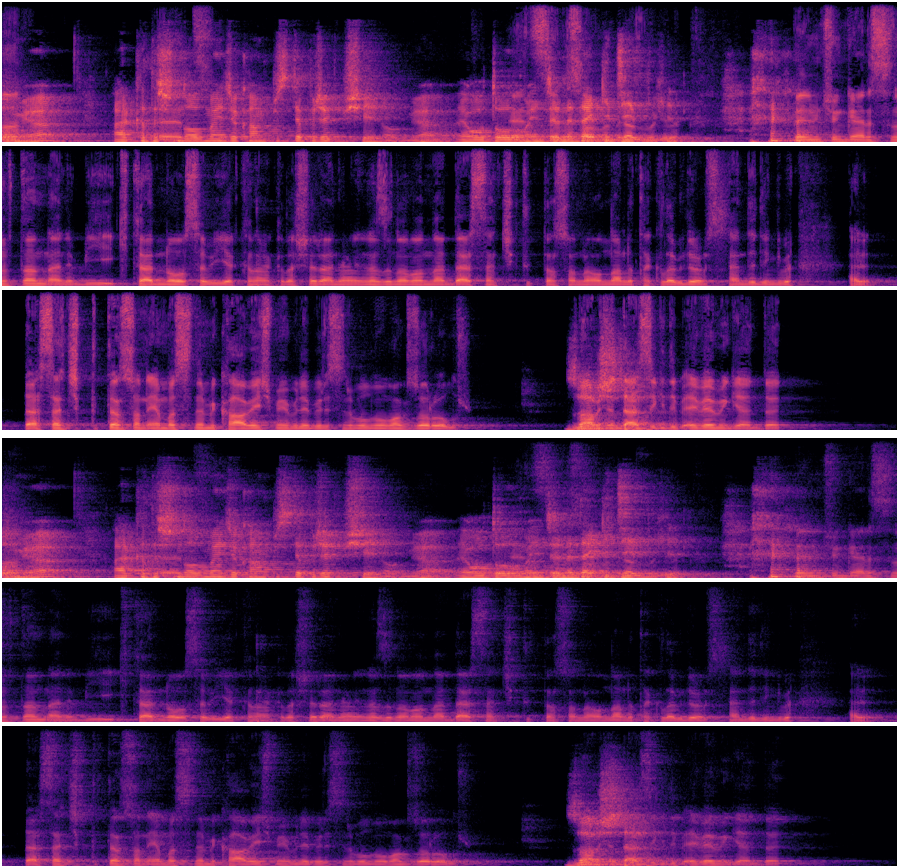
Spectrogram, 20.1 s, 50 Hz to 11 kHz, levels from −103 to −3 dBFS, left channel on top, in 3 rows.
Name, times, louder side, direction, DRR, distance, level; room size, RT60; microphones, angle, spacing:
voice 1, 0.0-5.1 5.4-6.0 17.7-18.3, left 2 dB, 25° left, 0.7 m, -34 dB
voice 2, 3.8-5.1 5.9-10.4 10.8-12.8 13.1-13.2 13.6-16.9 17.7-19.3, left 6 dB, 65° left, 0.4 m, -37 dB
18.0 x 9.6 x 4.5 m
head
